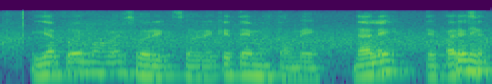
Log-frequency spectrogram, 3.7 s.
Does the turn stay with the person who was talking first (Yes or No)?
Yes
